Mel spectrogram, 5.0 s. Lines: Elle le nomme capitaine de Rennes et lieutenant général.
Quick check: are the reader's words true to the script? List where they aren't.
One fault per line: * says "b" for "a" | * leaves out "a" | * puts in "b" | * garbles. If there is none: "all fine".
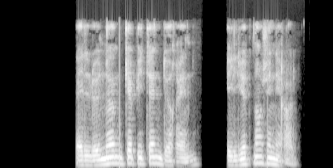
all fine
